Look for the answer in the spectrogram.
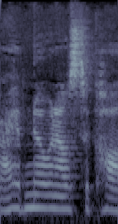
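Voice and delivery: put-on crying, tearful tone. Retelling a book scene where she calls a friend: imitating someone crying. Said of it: "and she's crying and like".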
